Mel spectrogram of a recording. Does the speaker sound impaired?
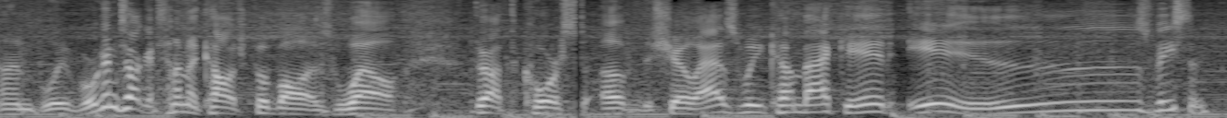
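No.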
